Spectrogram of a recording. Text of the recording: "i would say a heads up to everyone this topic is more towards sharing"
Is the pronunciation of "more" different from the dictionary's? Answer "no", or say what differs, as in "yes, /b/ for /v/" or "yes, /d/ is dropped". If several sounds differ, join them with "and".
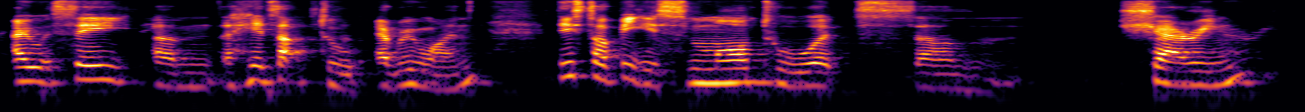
yes, /l/ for /ɹ/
